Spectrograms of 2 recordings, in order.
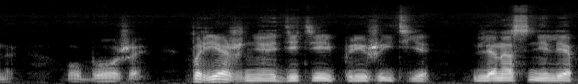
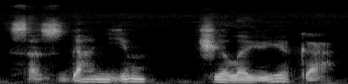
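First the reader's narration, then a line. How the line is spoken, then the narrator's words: Whisper. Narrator (Russian): Вагнер шепотом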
